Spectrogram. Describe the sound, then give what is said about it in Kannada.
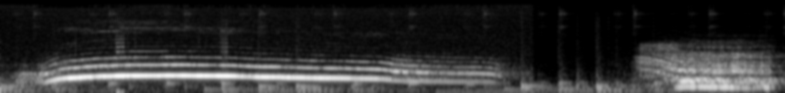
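A barking deer cries like a frightened dog: one long, sustained howling call that slowly sinks in pitch over several seconds, then a shorter, harsher call near the end. “ಬೊಗಳು ಹುಲ್ಲೆಯ ಅಳು ಹೆದರಿದ ನಾಯಿಯಂತೆ.”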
